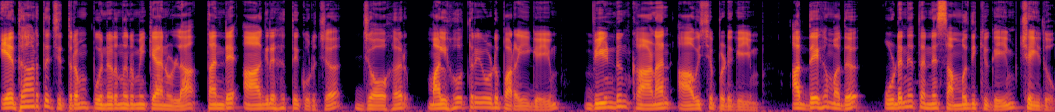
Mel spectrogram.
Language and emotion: Malayalam, neutral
